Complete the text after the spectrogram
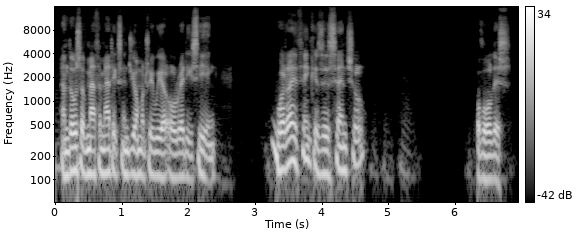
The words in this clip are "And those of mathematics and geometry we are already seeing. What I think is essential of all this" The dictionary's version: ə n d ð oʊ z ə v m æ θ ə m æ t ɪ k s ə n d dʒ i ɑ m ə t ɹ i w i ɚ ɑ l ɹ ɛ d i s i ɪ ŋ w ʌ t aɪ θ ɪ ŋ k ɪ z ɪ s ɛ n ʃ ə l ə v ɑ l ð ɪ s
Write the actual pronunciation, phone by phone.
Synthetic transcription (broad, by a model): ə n ð oʊ z ə v m æ θ ə m æ t ɪ k s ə n dʒ i ɑ m ə t ɹ i w i ɚ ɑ l ɹ ɛ d i s i ɪ ŋ w ʌ t aɪ θ ɪ ŋ k ɪ z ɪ s ɛ n ʃ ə l ə v ɑ l ð ɪ s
